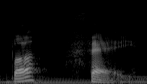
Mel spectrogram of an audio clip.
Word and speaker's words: buffet: This one's a little bit tricky because you don't say the T at the end of the word, just buffet, almost like F-A-Y.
